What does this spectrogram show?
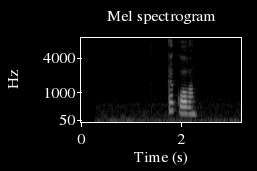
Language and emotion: Russian, neutral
